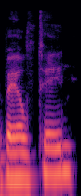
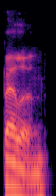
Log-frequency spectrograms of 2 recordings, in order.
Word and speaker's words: Beltane: thing of yeah a bit more of a built-in type so is that pronounce Beltane it's not pronounced Bellon no it's definitely built in I guess it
